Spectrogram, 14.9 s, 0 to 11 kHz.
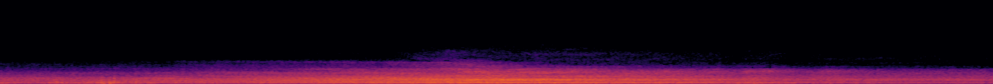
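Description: High Speed Train (InterCity 125) moving past on the rails. The running of its coaches builds to the loudest point about halfway through, as the rear Class 43 diesel power car goes by, then fades as the train draws away.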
